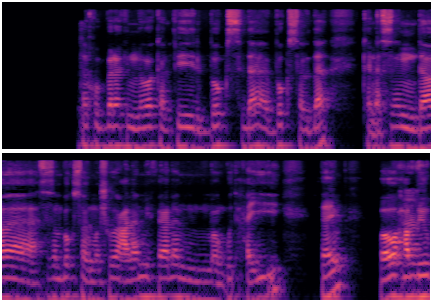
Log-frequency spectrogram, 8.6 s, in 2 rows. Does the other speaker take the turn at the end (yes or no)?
no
